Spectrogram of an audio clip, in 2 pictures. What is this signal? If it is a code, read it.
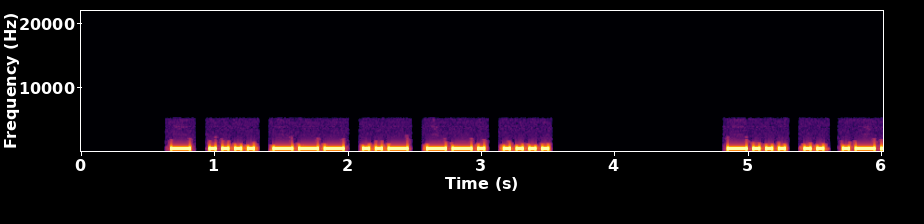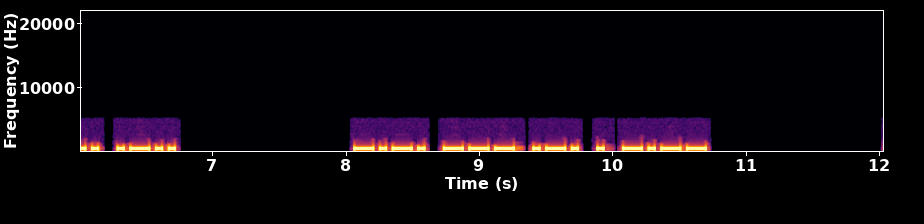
Morse code, heard as a keyed tone, about 25 wpm, 550 Hz. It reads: THOUGH BILL COREY
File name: Ultimate Word List / 25WPM Ultimate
